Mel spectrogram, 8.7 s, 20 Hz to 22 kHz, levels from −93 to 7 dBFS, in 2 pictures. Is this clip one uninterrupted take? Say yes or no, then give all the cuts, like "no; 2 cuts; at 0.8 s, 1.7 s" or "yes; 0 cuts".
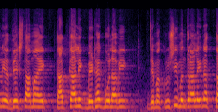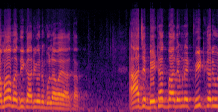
yes; 0 cuts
